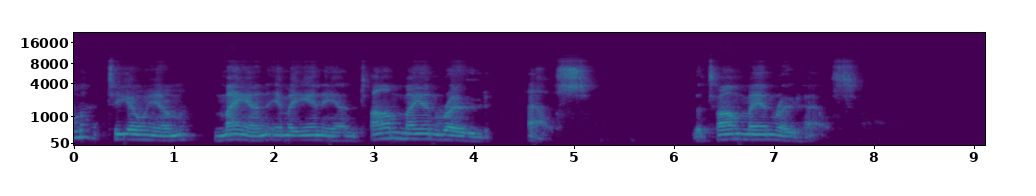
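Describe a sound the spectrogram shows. An older man speaks calmly over an online call.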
